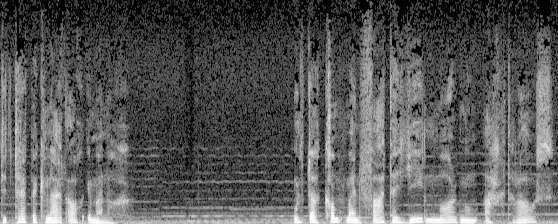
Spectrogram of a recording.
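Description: An actor playing a homesick, brooding young man back from war in a 1940s radio drama, with halting, repetitive, anguished speech. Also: on the low side, a little mellow. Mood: hushed, hopeful. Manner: halting, repetitive, swinging into agitated questioning. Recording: 1940s radio recording, music behind.

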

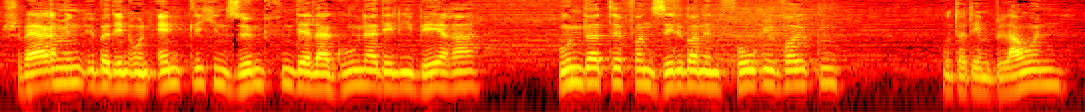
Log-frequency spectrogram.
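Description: An actor as a poetic narrator telling a scripted radio drama. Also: male voice, fairly high pitch, normal speed, darkish tone, natural voice. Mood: lyrical. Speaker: narrator in a chorus. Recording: plucked guitar music under the voice.

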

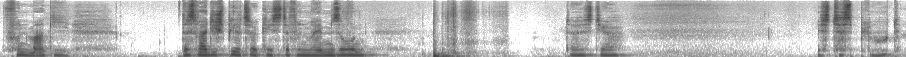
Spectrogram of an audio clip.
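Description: An actress playing a suspect's intimidated, distressed wife in a radio drama, hesitant and submissive. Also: female voice, fairly low pitch, fairly even intonation, slow, long pauses, slight background noise. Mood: uneasy. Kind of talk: German radio play dialogue. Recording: voice off-mic, somewhat distant.

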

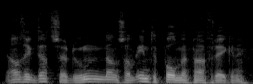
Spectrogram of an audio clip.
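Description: An actor playing a captive private investigator in a 1970s radio drama, wry and cheeky, answering with dry nonchalance. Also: male voice, on the low side, lively intonation, fast talker, warm tone. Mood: defiant, dry. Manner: dryly sardonic, nonchalant. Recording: faint noise on old radio recording.

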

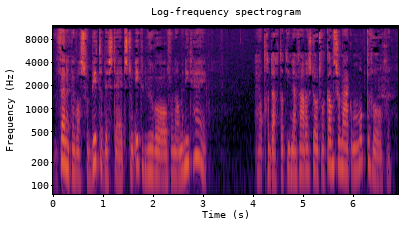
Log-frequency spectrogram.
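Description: Earnest novelist under threat, mellow and quite raspy, serious radio drama. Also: female voice, sits low, fast. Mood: dismissive. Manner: serious, insistent. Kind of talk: Dutch radio play acting.

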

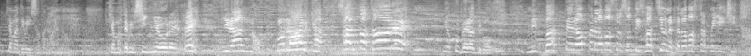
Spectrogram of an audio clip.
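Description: A man's voice: very high-pitched, expressive, a little fast, music in the background. An actor playing a vain, deformed, megalomaniac usurper king in a declamatory theatrical monologue. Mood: grandiose, exultant. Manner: declamatory, grandiose, self-adoring.

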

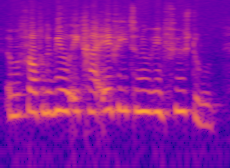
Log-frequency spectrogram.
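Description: An actress playing a young female doctor in a radio drama, polite, gently reassuring and matter-of-fact. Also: high voice, flat delivery, rapid-fire, a little hiss or hum, natural voice. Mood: kind, reassuring. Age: young adult. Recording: dull, band-limited radio recording.

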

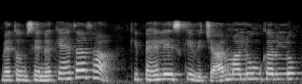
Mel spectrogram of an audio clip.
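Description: A woman's voice: fairly high pitch, darkish tone, natural voice. A woman voicing a sceptical, sarcastic male British newspaper correspondent in a storybook, wry and slightly sour. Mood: suspicious. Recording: slightly dull, lo-fi audio.

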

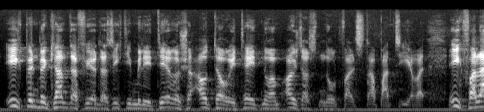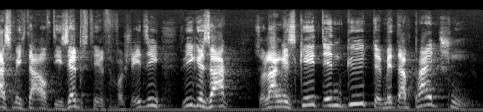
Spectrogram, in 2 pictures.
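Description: Gruff Austrian authority figure, old radio drama; forceful, crackling male voice, smugly threatening. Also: a little high, expressive, a little fast, hardly any pauses, exaggerated voice. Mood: smug menace. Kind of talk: 1940s German radio play acting.

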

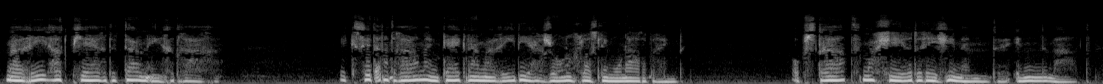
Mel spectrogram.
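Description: A woman's voice: fairly low pitch, unhurried, warm tone, husky, no echo, muffled recording. An actress playing a proud, guarded lady in a radio drama, speaking in a restrained, formal way. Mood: pensive, lonely. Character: proud, guarded lady, emperor's former love. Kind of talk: dramatic radio-play acting and narration.

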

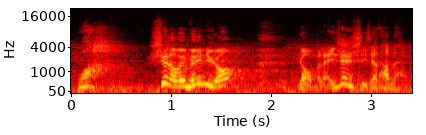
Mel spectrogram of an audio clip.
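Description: An echoey, high-pitched event host. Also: male voice, huge pitch swings, quick pace, a bit bright, full character voice. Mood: upbeat, showy. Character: upbeat young male esports event host. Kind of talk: stage announcing in an audio drama. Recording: echoey hall announcer sound, music underneath. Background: music.

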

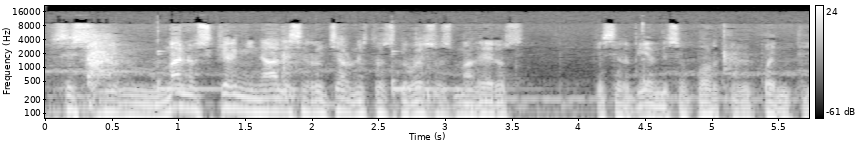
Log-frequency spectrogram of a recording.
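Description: Actor as deep-voiced, solemn heroic adventurer. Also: male voice, loud music behind the voice, lightly acted. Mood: grave, deducing. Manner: solemn, theatrical, deliberate declamation. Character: heroic male adventurer, calm, noble, resolute investigator. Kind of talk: Spanish-language radio serial acting.

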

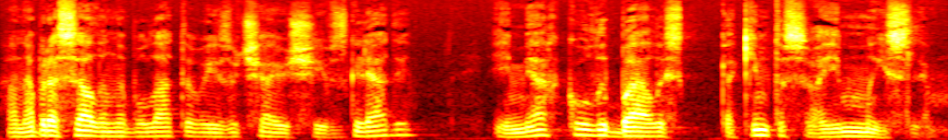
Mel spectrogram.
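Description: A man narrating a literary radio drama in a measured, reflective manner. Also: on the low side, warm tone, slightly rough.

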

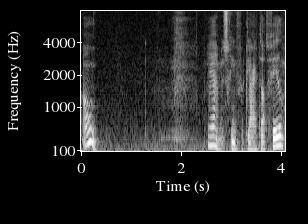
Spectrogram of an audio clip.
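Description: A woman playing a sharp-tongued, sceptical partner of a detective in a Dutch radio play, emphatic and full of questions. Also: low voice, animated, slow, vocal fry, husky, heavily acted. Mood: disdainful, curious.

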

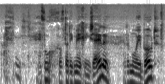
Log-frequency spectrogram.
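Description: An actor with a Netherlands Dutch accent playing a touchy, defiant law-school dropout in a radio play, by turns hesitant and scornful. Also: male voice, mid-range voice, lively intonation, moderate pace, a little mellow, a little hiss or hum, lightly acted. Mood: hesitant, explaining. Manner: hesitant, then scornful and argumentative. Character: defiant, touchy young male law-school dropout, murder victim's helper.

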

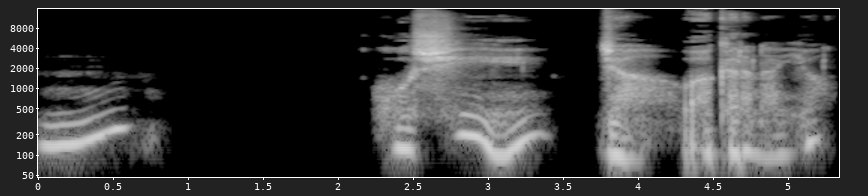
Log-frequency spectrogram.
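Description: An actor playing a possessive, doting young man in an intimate audio drama, murmuring in a soft, coaxing, teasing whisper. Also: medium pitch, sing-song, drawn-out words, slightly rough, dry recording, clean studio sound, exaggerated voice.

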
